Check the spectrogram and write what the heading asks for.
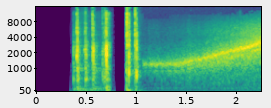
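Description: Logo-animation sound effects: a quick run of four clicks, two more just before a second in, then a whoosh that rises steadily in pitch.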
